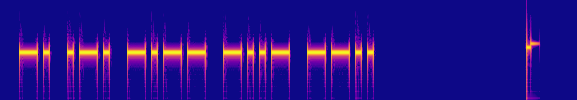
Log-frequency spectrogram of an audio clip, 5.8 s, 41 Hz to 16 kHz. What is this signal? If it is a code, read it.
Morse code, heard as a keyed tone, about 20 wpm, 700 Hz. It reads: NRYXZ
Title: Code Groups - 5 Letters - 20wpm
